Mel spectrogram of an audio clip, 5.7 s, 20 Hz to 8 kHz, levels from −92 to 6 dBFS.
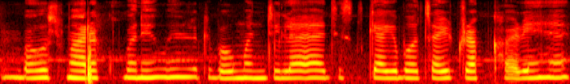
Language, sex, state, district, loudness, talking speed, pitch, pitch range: Hindi, female, Bihar, Vaishali, -23 LUFS, 145 wpm, 255 Hz, 250-270 Hz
